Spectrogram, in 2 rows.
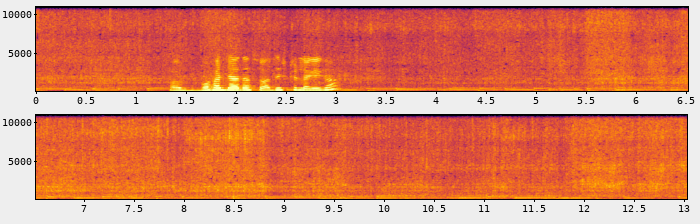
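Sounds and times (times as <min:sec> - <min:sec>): food sizzling in butter: 0:00.0 - 0:13.0
soft background music: 0:00.0 - 0:13.0
wooden spatula scraping a pan: 0:00.0 - 0:13.0.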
